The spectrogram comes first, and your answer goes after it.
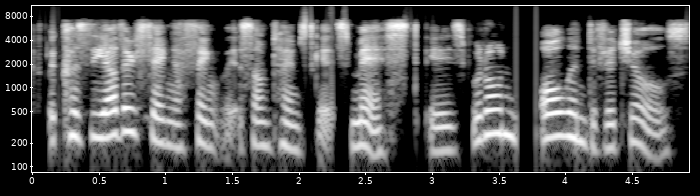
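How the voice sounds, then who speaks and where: At a fairly quick pace, a woman talks with lively intonation. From Orkney, Scotland. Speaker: business coach and entrepreneur. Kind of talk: podcast interview. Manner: conversational, some repetitions.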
